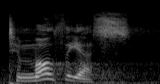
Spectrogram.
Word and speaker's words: Timotheus: Now the name Timothy, pronounced in the New Testament Greek, is Timotheus, which means both honored by God and honoring to God.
